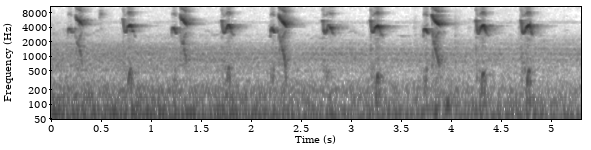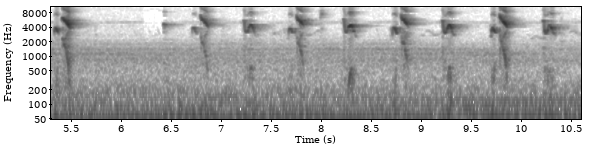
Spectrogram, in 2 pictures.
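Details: Pileated finch singing a long run of crisp high chirps, each a quick downward-bending note, repeated roughly every half second with a brief gap midway; faint hiss behind.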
